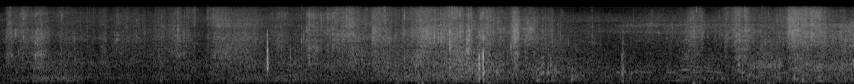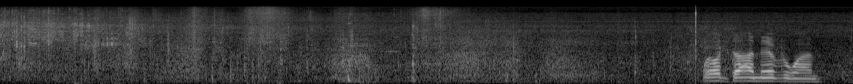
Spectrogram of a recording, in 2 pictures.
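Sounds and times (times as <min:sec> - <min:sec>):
leaves rustling under footsteps: 0:00.0 - 0:17.0
twigs snapping: 0:02.6 - 0:05.4.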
